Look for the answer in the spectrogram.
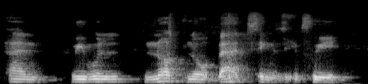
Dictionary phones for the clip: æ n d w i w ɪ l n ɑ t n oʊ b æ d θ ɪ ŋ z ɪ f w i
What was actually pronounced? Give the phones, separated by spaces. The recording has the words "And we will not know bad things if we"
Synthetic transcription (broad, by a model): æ n d w i w ɪ l n ɑ t n oʊ b æ d θ ɪ ŋ z ɪ f w i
